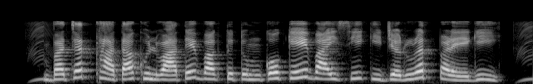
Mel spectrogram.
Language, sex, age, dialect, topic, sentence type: Hindi, female, 18-24, Garhwali, banking, statement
